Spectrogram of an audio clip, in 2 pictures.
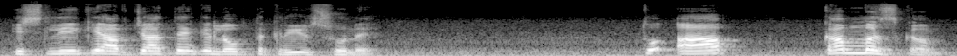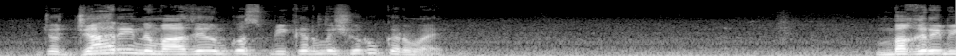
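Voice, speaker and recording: High-voiced man lecturing emphatically. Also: lo-fi sound, slight background noise. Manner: argumentative, emphatic, rhetorical questions. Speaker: religious speaker. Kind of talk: lecture on religious practice.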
